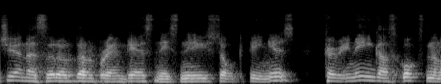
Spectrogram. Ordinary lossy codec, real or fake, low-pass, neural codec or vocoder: Opus, 24 kbps; fake; 10.8 kHz; codec, 16 kHz in and 24 kHz out, 0.4 kbps, LongCat-Audio-Codec, fine tuned four codebook decoder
